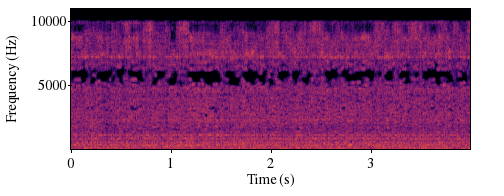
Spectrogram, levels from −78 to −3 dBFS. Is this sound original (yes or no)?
no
